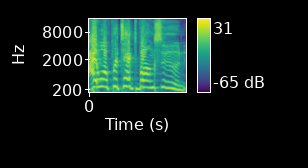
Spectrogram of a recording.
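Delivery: dramatic, high, loud, desperate scream. Retelling a drama scene where a male lead screams desperately: imitating a desperate scream. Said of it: "And he screams".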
